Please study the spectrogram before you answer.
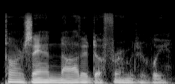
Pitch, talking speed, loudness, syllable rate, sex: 90 Hz, 100 wpm, -17 LUFS, 6.2 syllables/s, male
